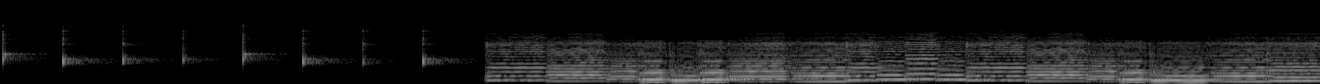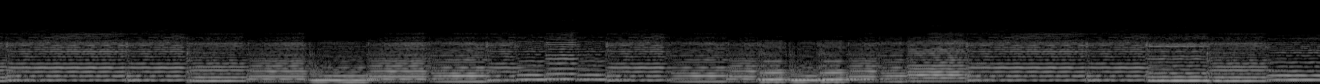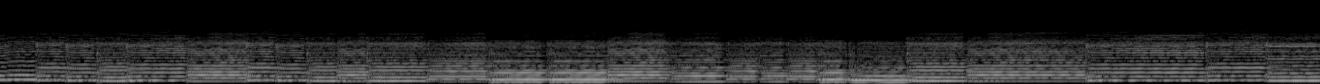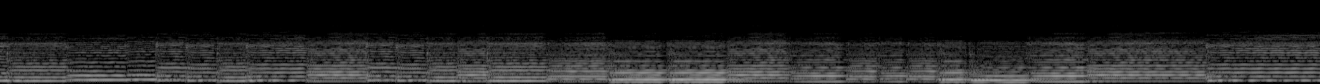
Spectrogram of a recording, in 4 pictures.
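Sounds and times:
violin and cello duet: 4.9 - 52.8.

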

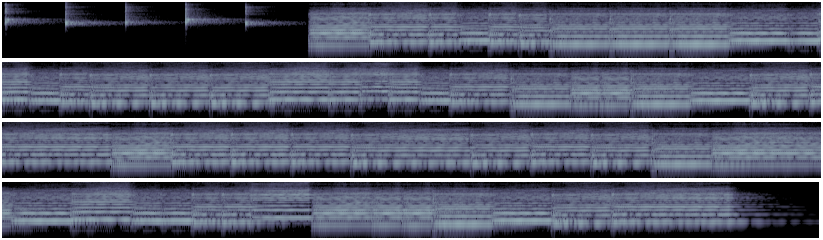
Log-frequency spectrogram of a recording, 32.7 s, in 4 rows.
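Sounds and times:
cello duet: 3.1 - 32.2.

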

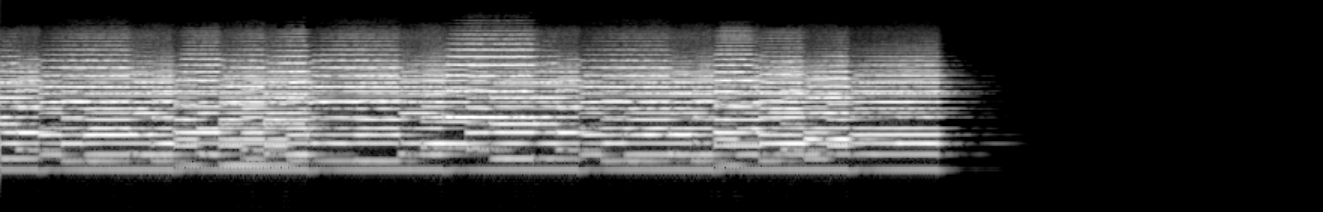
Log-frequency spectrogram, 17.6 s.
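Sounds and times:
trumpet playing a lullaby: 0.0 - 13.0.

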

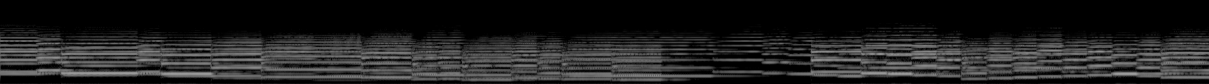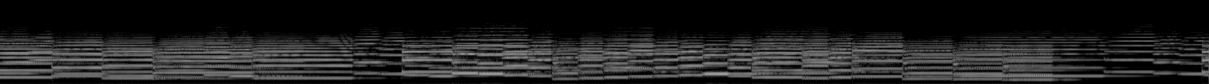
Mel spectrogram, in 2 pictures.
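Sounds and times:
two-trumpet duet: 0.0 - 24.1.

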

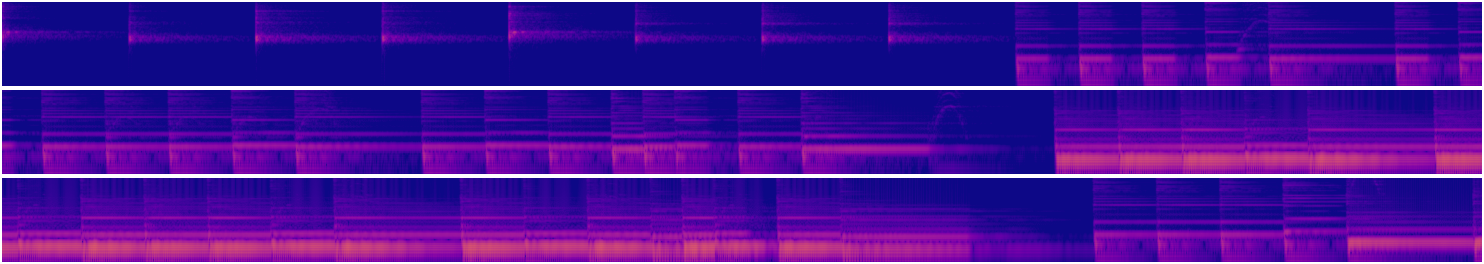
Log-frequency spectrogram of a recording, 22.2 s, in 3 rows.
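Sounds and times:
guitar duet: 5.1 - 22.2.

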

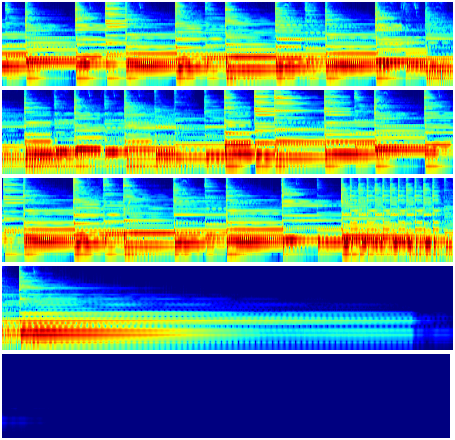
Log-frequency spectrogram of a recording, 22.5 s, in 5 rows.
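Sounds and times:
alto guitar playing a bourree: 0.0 - 17.9.

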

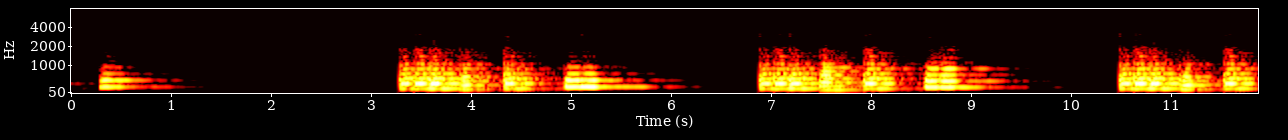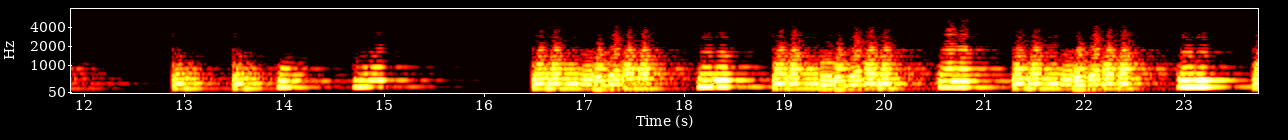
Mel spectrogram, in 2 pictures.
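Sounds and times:
French horn duet: 3.3 - 5.4, 6.9 - 9.0, 10.5 - 11.9, 12.9 - 15.0, 16.5 - 23.7.

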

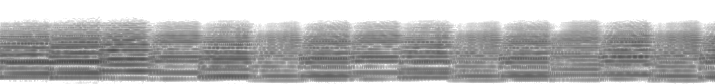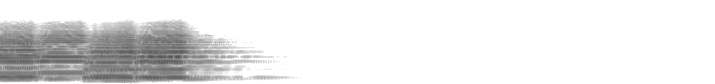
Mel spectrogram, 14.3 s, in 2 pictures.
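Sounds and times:
trumpet trio: 0.0 - 9.3.

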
